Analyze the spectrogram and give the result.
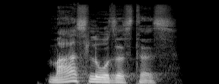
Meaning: strong/mixed nominative/accusative neuter singular superlative degree of maßlos
- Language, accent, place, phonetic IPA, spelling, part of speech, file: German, Germany, Berlin, [ˈmaːsloːzəstəs], maßlosestes, adjective, De-maßlosestes.ogg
